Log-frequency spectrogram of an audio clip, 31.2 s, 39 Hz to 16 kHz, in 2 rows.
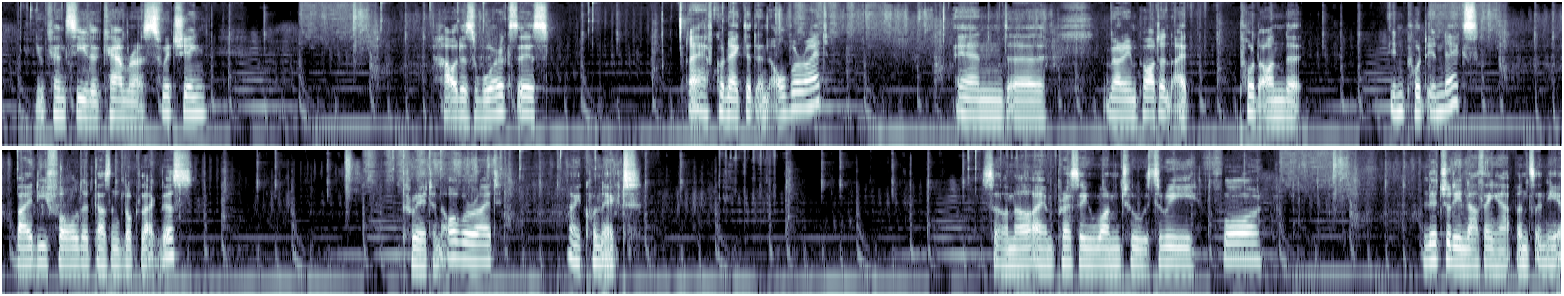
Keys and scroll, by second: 0.0-1.6 typing, 3.7-4.4 typing, 5.8-6.5 typing, 16.4 Tab, 17.3-18.1 typing, 19.2-20.0 typing, 26.2-28.9 typing.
